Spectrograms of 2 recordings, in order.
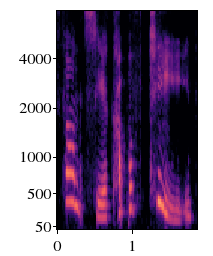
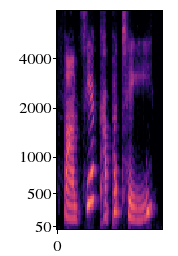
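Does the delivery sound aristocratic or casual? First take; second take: aristocratic; casual. First: It is said in a posh, aristocratic manner. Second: It is said casually, with cup of reduced. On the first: "a little more of that like ari- aristocratic feeling" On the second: "a little more casual, ... a little more cuppa instead of cup of"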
